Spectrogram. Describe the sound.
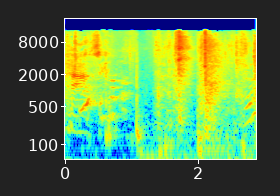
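A door in a house slams shut with a heavy bang, followed by a second thud a moment later, while people talk around it.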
